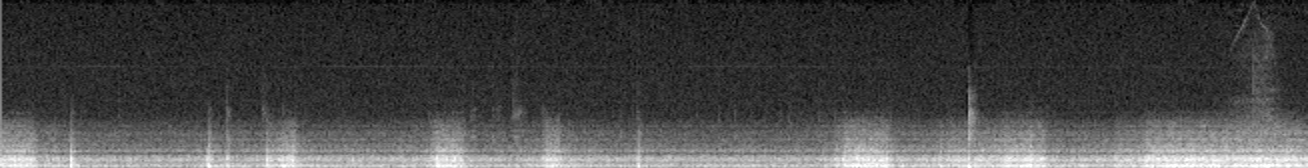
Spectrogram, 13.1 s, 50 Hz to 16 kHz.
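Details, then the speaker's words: Sony CRF-320 receiver, tuning slowly with volume up: steady static hiss broken by irregular clicks and pops; suspected dirty contacts or a bad solder joint in the pre-selector unit, which needs cleaning. "so it sounds like there's some dirty contacts or something in here maybe a bad solder joint"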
